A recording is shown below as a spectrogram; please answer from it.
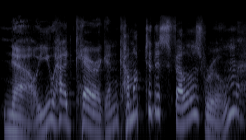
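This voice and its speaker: An actor playing a polite, probing, quietly menacing visitor in an old-time radio mystery, musing deliberately with frequent hums. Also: male voice, fairly high pitch, huge pitch swings, slightly rough, heavily acted. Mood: probing, courteous.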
